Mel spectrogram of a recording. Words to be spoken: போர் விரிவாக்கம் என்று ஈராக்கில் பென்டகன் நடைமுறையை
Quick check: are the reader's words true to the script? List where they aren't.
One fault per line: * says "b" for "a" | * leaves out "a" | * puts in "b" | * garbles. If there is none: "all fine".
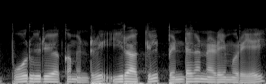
all fine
